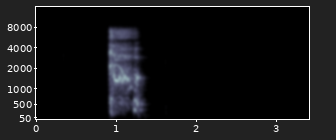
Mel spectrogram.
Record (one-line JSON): {"cough_length": "3.4 s", "cough_amplitude": 17536, "cough_signal_mean_std_ratio": 0.27, "survey_phase": "alpha (2021-03-01 to 2021-08-12)", "age": "18-44", "gender": "Female", "wearing_mask": "No", "symptom_cough_any": true, "symptom_shortness_of_breath": true, "symptom_fatigue": true, "symptom_headache": true, "symptom_change_to_sense_of_smell_or_taste": true, "symptom_loss_of_taste": true, "symptom_onset": "5 days", "smoker_status": "Ex-smoker", "respiratory_condition_asthma": false, "respiratory_condition_other": false, "recruitment_source": "Test and Trace", "submission_delay": "2 days", "covid_test_result": "Positive", "covid_test_method": "RT-qPCR", "covid_ct_value": 21.3, "covid_ct_gene": "E gene"}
